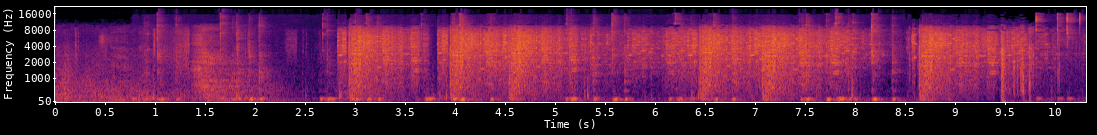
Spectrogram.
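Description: Glass stairs shatter repeatedly in a video game, with loud, bright crashing bursts and tinkling debris in several waves over about ten seconds, set against a low droning background.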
